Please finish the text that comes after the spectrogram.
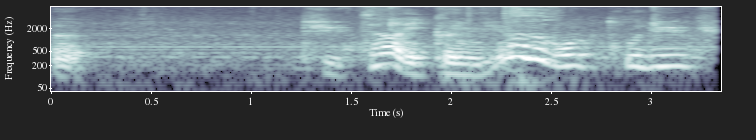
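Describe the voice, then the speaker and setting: A man's voice: high voice, huge pitch swings, takes it slowly, noisy background. A man giving casual, crude advice and commentary alongside someone playing a game. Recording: roomy echo.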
